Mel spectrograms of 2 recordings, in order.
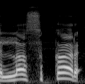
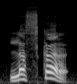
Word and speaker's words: लश्कर: यह लिखा तो इसको कैसे पढ़ेंगे लस्कर ऐसे नहीं पढ़ेंगे लश्कर ऐसे नहीं कैसे पढ़ना है लश्कर लश्कर लश्कर देखिए श का उच्चारण इतना तेजी से होगा की आपको पूर्ण रूप से सुनाई देगा सो नहीं सुनाई देगा लगेगा की 100 उसमें छुपा हुआ है इस तरीके से जैसे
